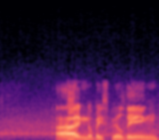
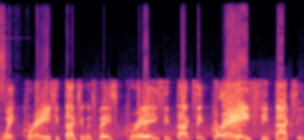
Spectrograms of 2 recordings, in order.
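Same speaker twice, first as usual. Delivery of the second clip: excited call; 6 semitones higher, 5 dB louder than usual. Real, not acted. Commentator calls a goal chance.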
